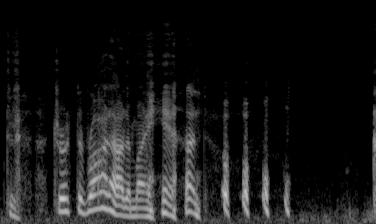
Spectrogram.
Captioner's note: laughter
